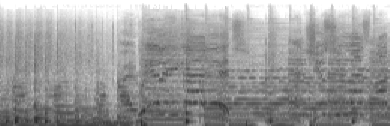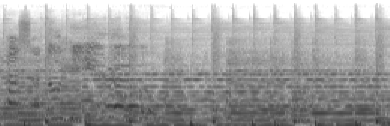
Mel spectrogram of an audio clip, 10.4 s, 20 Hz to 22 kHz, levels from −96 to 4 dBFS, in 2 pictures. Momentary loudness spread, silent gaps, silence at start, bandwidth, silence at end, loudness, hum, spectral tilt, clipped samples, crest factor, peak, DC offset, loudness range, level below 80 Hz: 5 LU; none; 0 s; 15 kHz; 0 s; -24 LUFS; none; -5 dB/octave; under 0.1%; 18 dB; -6 dBFS; under 0.1%; 2 LU; -30 dBFS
